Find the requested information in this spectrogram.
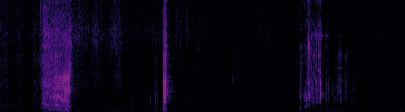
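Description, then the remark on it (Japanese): A zipper on someone's clothing is pulled down in a few short, quiet bursts: a longer rasping zip, a sharp click, then another brief zip, with no talking. “これジッパー下ろしてくんない？”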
